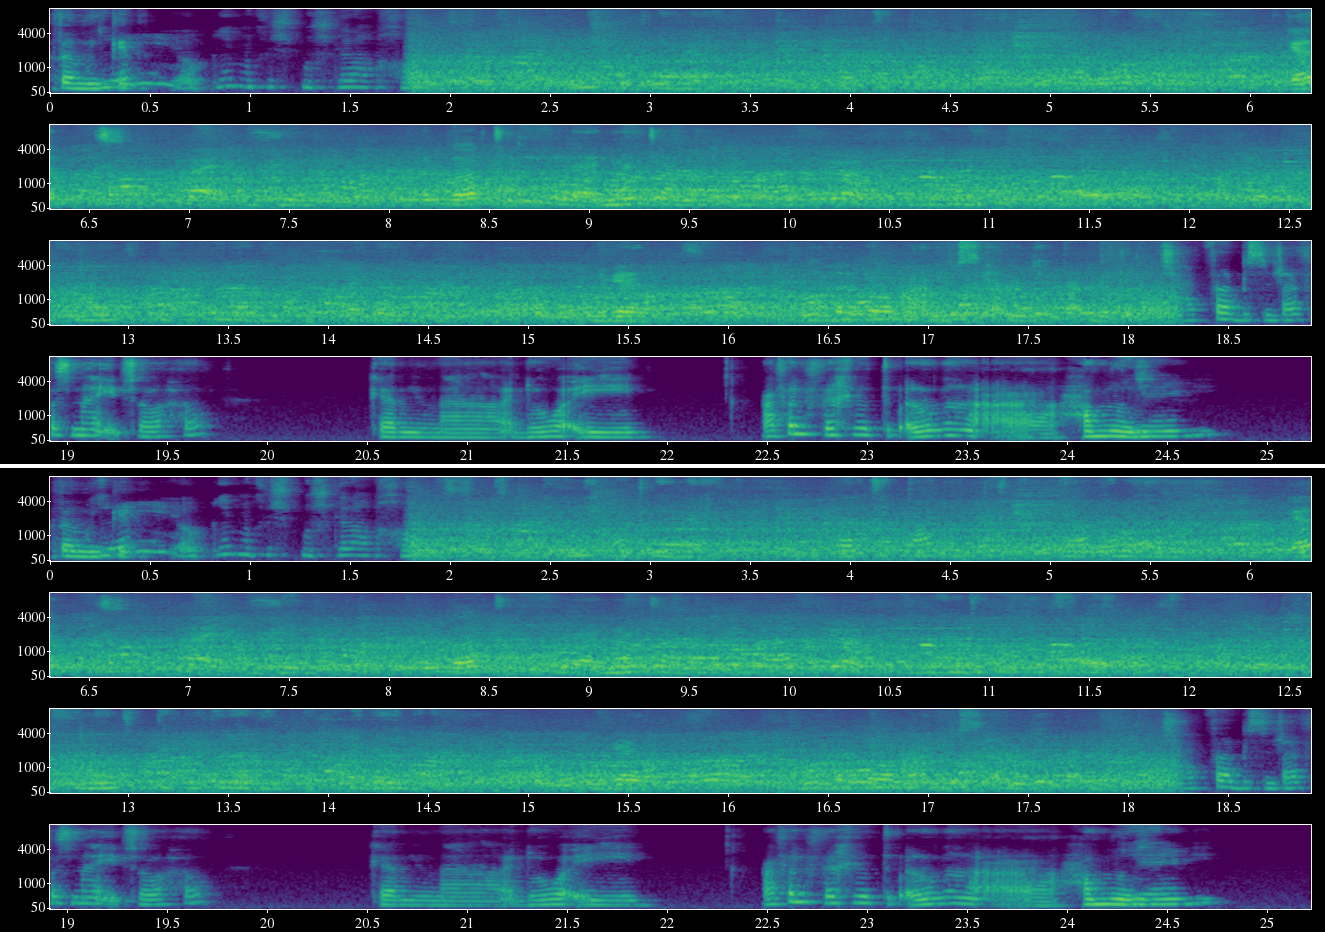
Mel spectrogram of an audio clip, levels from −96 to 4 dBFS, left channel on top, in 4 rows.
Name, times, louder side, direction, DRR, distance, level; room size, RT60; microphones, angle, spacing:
voice 1, 0.2-5.8 7.2-7.7 8.7-8.9 10.5-14.9 16.3-16.7 24.3-24.7, right 2 dB, 50° right, 1.2 m, -34 dB
sound 1, 1.8-18.3, left 1 dB, 10° left, 0.4 m, -24 dB
voice 2, 6.1-6.7 8.2-9.7 15.3-15.6 16.4-19.7 20.5-21.9 22.5-24.4, left 3 dB, 50° left, 0.9 m, -27 dB
11.5 x 4.2 x 2.2 m
head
